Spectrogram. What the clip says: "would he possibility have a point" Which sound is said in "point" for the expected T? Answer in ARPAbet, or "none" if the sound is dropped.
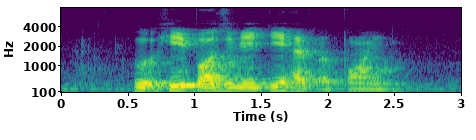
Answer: none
